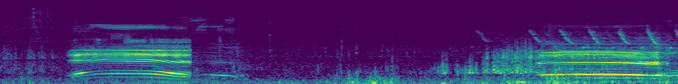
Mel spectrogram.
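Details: Tame female cows in a group on a road next to rice fields call to the herd with two drawn-out moos about three seconds apart, the second steadier and longer, over faint high chirps.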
